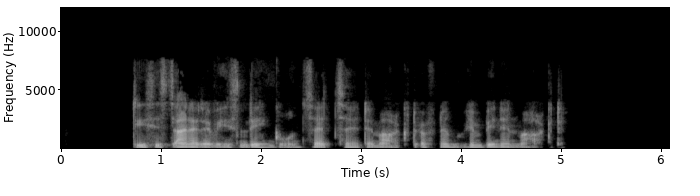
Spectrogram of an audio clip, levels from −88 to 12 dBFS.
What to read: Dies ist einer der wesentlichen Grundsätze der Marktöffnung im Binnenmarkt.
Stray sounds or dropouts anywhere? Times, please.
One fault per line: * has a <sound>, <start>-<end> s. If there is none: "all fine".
all fine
